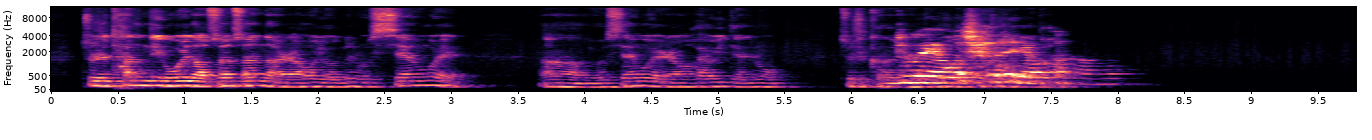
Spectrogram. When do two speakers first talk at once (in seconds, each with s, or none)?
6.4 s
